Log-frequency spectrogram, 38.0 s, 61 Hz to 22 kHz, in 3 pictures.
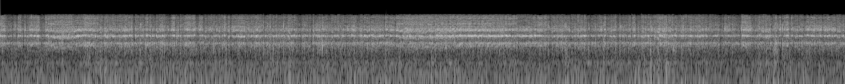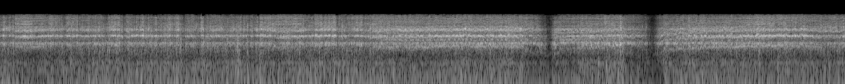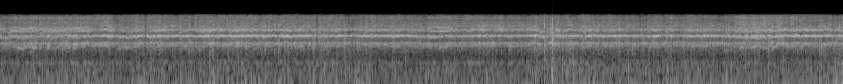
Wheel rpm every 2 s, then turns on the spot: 230, 230, 230, 220, 230, 240, 230, 230, 230, 210, 150, 150, 220, 220, 230, 230, 230, 230, 230.
none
